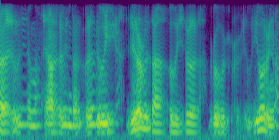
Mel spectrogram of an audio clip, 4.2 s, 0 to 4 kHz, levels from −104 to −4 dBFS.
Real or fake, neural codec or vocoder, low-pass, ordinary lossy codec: fake; autoencoder, 22.05 kHz, a latent of 192 numbers a frame, VITS, trained on many speakers; 3.6 kHz; none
